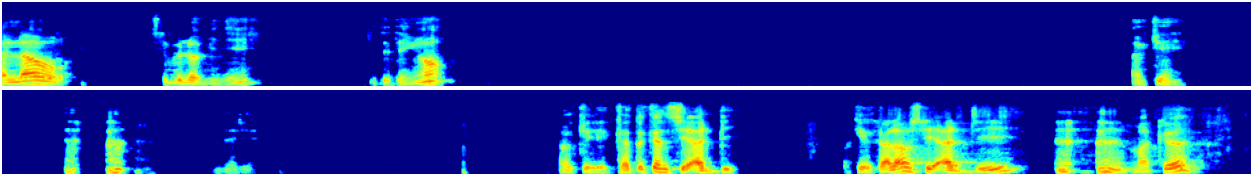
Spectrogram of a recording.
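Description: A man speaks calmly in short phrases with pauses, heard through an online call.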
